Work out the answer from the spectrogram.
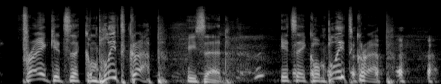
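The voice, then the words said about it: Put-on Serbian accent. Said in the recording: “that Russian accent ... That the Serbian accent. ... Serbian, yeah.”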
